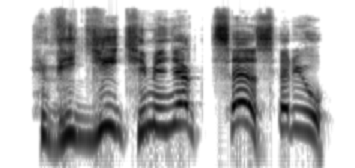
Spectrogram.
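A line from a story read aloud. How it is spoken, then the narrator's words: Frenzied shouting. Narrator (Russian): исступленно кричал Алексей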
